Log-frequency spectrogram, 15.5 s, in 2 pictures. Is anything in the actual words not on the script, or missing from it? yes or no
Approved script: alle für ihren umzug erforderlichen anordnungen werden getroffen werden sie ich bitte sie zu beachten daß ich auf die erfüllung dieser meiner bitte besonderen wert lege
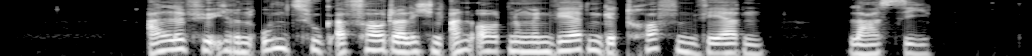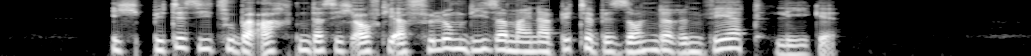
yes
